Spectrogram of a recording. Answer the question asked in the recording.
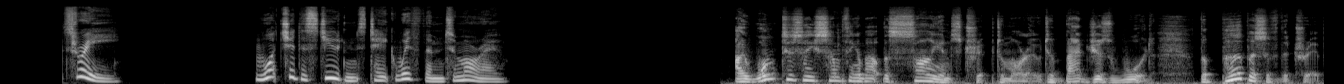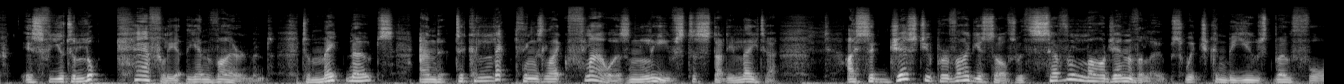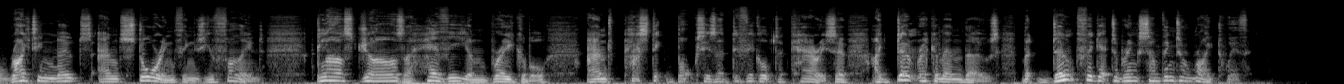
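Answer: large envelopes and something to write with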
